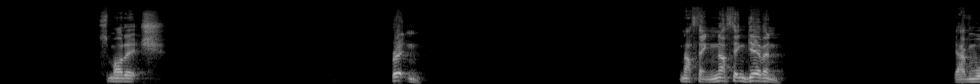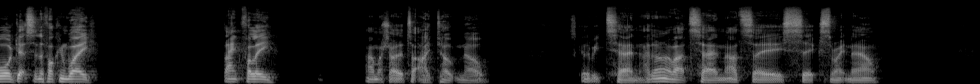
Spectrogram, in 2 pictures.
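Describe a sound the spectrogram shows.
A man talks into a close microphone in short bursts with pauses between them.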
